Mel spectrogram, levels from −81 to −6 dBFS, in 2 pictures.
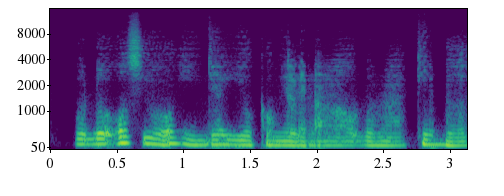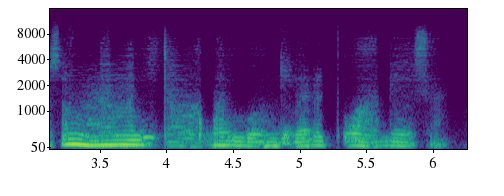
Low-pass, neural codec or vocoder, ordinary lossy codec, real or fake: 14.4 kHz; codec, 44.1 kHz, 0.9 kbps, DAC; none; fake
